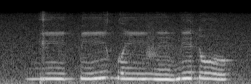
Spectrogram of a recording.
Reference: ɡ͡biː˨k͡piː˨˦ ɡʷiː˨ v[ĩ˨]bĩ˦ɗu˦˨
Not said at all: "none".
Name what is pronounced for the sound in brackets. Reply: ĩ˨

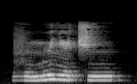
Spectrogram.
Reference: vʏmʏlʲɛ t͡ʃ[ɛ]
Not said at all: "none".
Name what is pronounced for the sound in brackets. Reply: ɨ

